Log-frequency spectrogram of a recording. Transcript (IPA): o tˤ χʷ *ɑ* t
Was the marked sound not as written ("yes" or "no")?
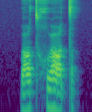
no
